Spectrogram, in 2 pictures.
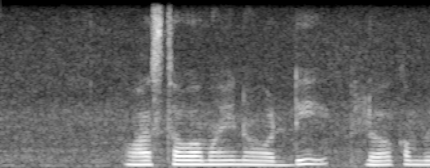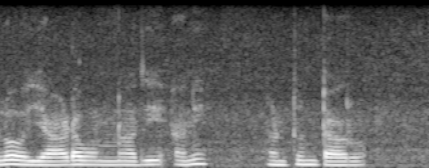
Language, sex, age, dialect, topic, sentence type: Telugu, male, 25-30, Southern, banking, statement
